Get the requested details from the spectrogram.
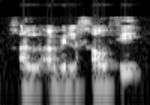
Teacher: ই যেভাবে আমরা ইউজ করি এভাবে আমরা পড়বো এখানে আউইল খাউফি। খাও এখানে হারফে লিন আর খাটাকে একটু ডিপ করবো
